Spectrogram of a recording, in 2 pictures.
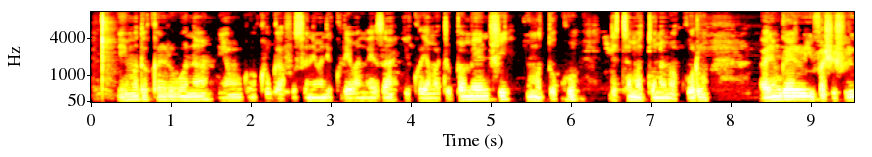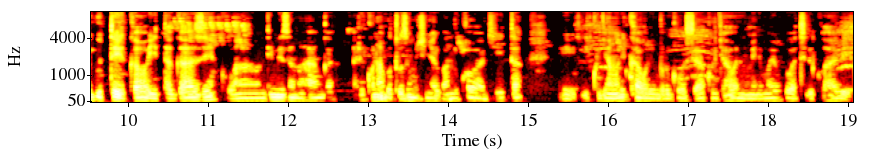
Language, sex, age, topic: Kinyarwanda, male, 25-35, government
